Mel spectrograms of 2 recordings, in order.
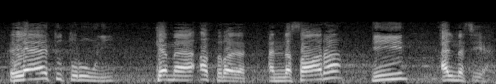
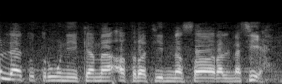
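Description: First: "لا تطروني" slow and set apart, then a pause before "كما أطرت"; emphatic repetition. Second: Said in the usual way. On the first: Shown as a demonstration. Preacher drilling the Prophet's warning to listeners, "لا تطروني" slow and emphatic. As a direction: break it up slowly, "مين؟" rising as a question, "المسيح" falling as the answer. Repeats quote piece by piece to teach.

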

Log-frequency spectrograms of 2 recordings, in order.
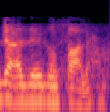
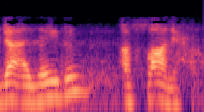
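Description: First: Said in the usual way. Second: الصالح said clearly with the article al; teacher stresses الصالح with its al to show the right form. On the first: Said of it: "ما تقول". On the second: Shown as a demonstration. Teacher to students, the correct example with الصالح stressed. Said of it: "تقول".

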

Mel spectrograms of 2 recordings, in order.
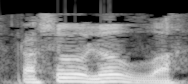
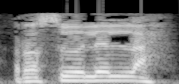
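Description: First: Said in the usual way. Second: "Rasulullah" pitched high as the wrong form; wrong reading. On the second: Shown as a demonstration. Teacher showing students the wrong reading, exaggerated. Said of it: "Jangan Rasulullah".

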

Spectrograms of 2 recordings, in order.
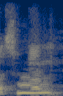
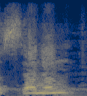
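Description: First: سنن pronounced "sunan", u after the first s; damma on the seen. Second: سنن pronounced "sanan", a after the first s; fatha on the seen. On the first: Teacher explains the plural of sunna to students, sunan with damma. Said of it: "بضم السين". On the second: Teacher explains the singular word to students, sanan with fatha. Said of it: "بالفتح". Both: Shown as a demonstration.

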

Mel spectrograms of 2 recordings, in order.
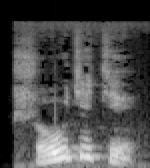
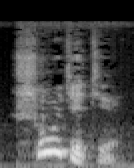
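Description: First: Mildly puzzled question, only slightly raised; bewildered, the smile gone; confused disbelief. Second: High-pitched question through a forced smile; nervously hoping it's a joke; uneasy attempted joking. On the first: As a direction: ask it again at a loss. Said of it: "второй раз произнёс Кордылов и признался". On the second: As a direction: force a little smile while asking, pitch up. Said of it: "выдал из себя улыбку". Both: A narrator's reading.

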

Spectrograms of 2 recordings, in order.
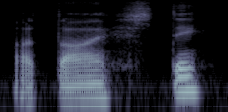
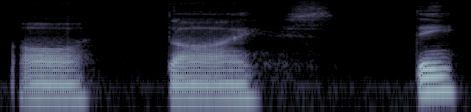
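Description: First: Said in the usual way. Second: Authenticity as slow, separate a, da, s, ti; very slow sounding-out with a faint H; syllable by syllable. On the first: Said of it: "I'll pronounce these words". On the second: Shown as a demonstration. Teacher repeats number four for learners, syllable by syllable. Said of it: "faint H sound right for the Y".

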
